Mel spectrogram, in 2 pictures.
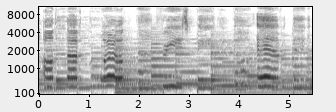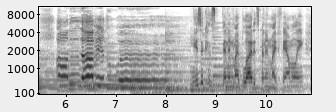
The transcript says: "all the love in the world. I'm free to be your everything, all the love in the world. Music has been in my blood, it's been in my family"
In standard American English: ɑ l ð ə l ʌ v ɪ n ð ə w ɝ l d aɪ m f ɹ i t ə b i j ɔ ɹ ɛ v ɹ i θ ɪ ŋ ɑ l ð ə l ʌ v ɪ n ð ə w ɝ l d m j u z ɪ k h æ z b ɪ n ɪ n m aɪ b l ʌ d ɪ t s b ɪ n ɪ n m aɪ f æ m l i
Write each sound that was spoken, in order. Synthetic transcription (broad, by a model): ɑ l ð ə l ʌ v ɪ n ð ə w ɝ l d f ɹ i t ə b i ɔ l ɛ v ɹ i θ ɪ ŋ ɑ l ð ə l ʌ v ɪ n ð ə w ɝ l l m j u z ɪ k h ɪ z b ɪ n ɪ n m aɪ b l ʌ d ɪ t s b ɪ n ɪ n m aɪ f æ m l i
